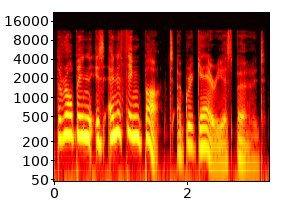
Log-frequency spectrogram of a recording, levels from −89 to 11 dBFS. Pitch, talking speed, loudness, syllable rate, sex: 175 Hz, 150 wpm, -16 LUFS, 4.2 syllables/s, female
